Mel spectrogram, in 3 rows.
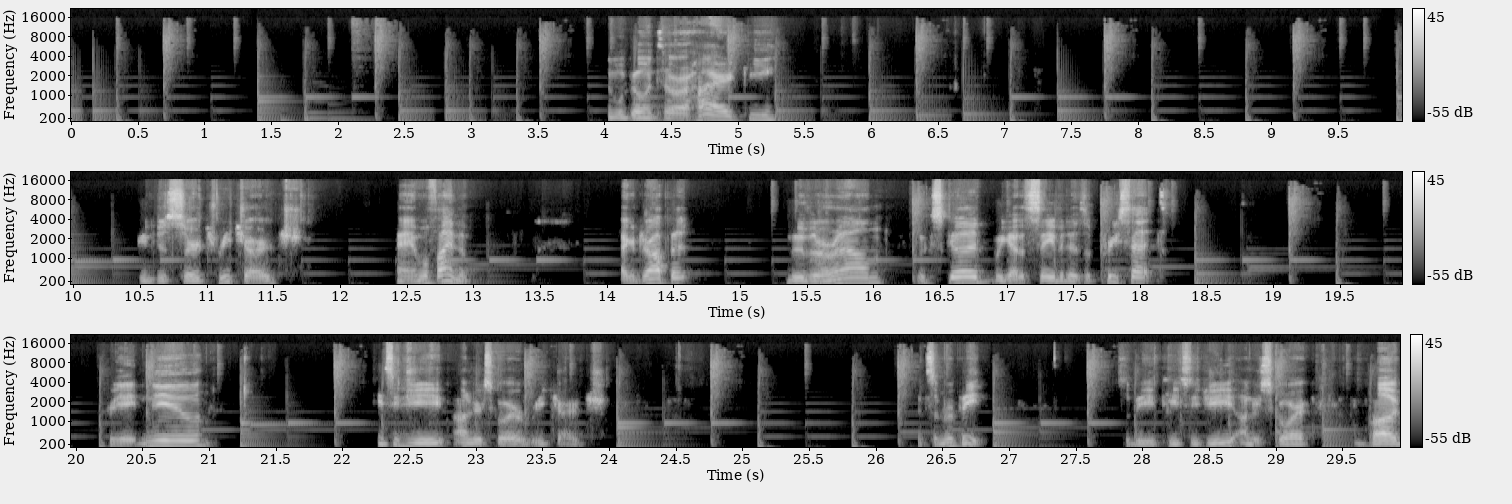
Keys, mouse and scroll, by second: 0.3 click, 0.6 ctrl+v, 1.1 space, 1.5 shift+p, 2.7 click, 4.3 click, 7.1 c, 10.6-11.8 typing, 12.8 click, 13.4 click, 14.1 click, 14.3 f, 15.0-15.5 drag, 16.0 ctrl+z, 17.7 click, 18.6 click, 19.4 click, 20.4 click, 22.0-26.5 typing, 26.4 click, 27.2 click, 28.1 shift+c, 29.4-29.9 typing.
